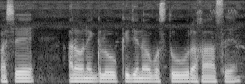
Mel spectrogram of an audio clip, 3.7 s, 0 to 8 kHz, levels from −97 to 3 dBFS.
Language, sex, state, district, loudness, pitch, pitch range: Bengali, male, Assam, Hailakandi, -15 LUFS, 105 Hz, 105-110 Hz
